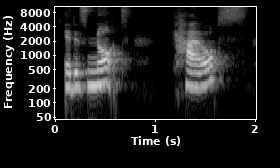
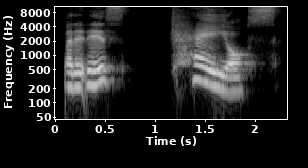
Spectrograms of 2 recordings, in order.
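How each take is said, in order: First: The first vowel is not like 'train'. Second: The first vowel sounds like 'train'. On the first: The speaker calls it wrong. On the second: The speaker calls it right.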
